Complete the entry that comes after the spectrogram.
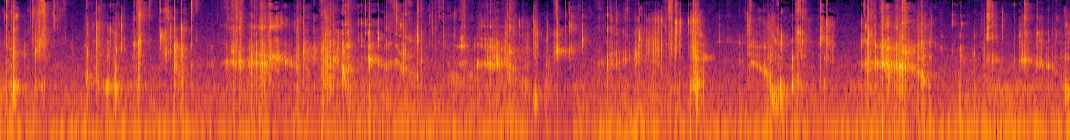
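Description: Close-miked biting and chewing of raw honeycomb: the wax comb crunching and crackling in the mouth, a dense run of crisp clicks.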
